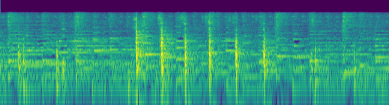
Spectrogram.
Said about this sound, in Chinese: 好，再来就是我们这个蒜切片。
